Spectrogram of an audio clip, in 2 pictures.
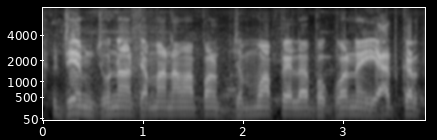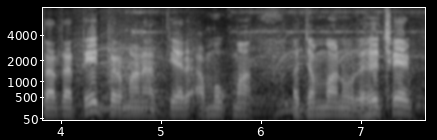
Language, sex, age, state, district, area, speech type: Gujarati, male, 60+, Gujarat, Rajkot, rural, spontaneous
